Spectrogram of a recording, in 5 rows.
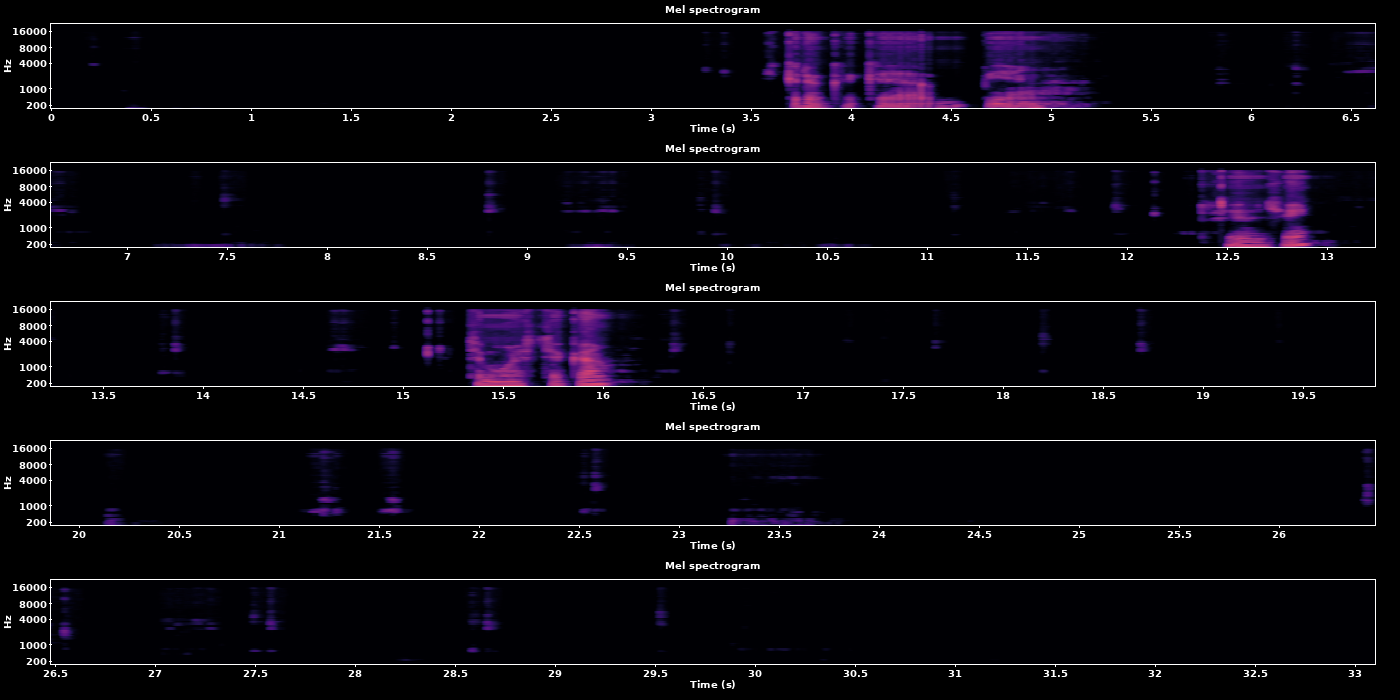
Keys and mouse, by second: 6.9 F1, 8.3 alt+click, 10.7 click, 12.0 alt+click, 14.6 click, 16.3 click, 19.0 click, 23.4 click, 28.3 click, 30.3 alt+click.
